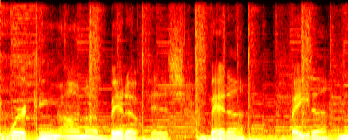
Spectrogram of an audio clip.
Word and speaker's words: Betta: Betta? I'm not really sure how to pronounce it. I'm pretty sure it's Betta, like you better give me that ice cream cone.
